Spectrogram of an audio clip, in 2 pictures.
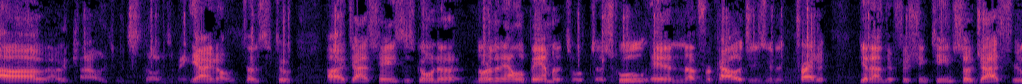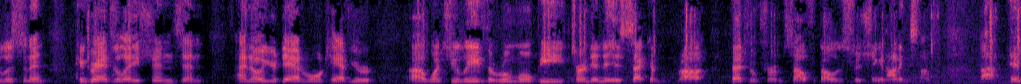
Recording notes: live from Paul's Pizza and Hot Dogs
